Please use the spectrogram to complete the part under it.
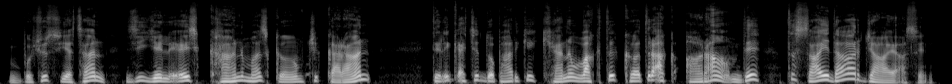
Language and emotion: Kashmiri, happy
